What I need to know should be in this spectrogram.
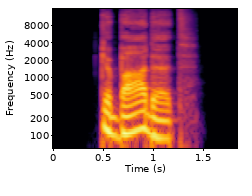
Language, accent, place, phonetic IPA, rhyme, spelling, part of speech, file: German, Germany, Berlin, [ɡəˈbaːdət], -aːdət, gebadet, verb, De-gebadet.ogg
- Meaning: past participle of baden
